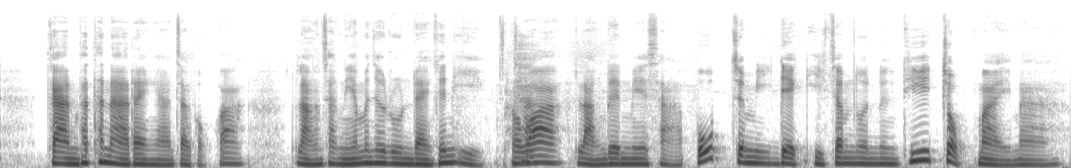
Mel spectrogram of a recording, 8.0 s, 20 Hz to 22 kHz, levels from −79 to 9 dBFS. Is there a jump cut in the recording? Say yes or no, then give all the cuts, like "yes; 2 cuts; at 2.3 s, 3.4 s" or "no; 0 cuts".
yes; 1 cut; at 1.5 s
